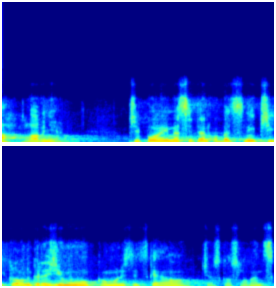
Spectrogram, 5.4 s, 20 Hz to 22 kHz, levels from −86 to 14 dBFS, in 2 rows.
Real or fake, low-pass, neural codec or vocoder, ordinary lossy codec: real; 7.2 kHz; none; Opus, 16 kbps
